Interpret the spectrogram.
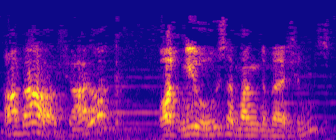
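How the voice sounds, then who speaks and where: Actor as taunting gentleman, muffled, swooping voice. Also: on the high side, expressive, moderate pace, faint music behind, close to an everyday voice. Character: mocking Venetian gentleman, needling a moneylender. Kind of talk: classical Shakespearean radio acting. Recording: muffled, band-limited old radio recording.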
